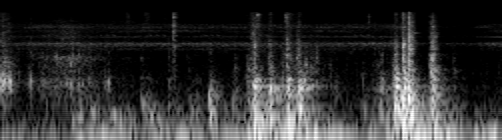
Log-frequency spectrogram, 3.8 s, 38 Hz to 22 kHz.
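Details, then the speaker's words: 1966 Chrysler 300 revival, column gear shift linkage checked after reassembly (factory brass bushing at column end): handful of crisp clicks and clunks through the detents; linkage operates normally. "Sounds good to me."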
